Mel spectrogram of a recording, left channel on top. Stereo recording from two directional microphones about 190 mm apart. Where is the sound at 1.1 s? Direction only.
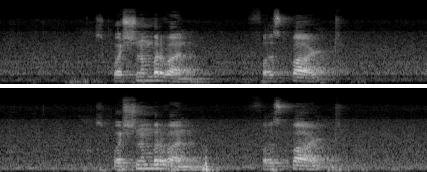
30° left (ahead or behind).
